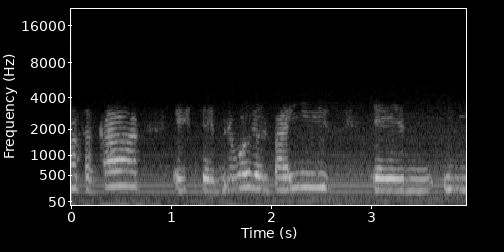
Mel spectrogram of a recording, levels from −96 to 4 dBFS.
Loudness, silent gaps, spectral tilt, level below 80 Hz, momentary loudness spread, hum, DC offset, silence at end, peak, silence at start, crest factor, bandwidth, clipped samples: -31 LUFS; none; -9 dB/octave; -66 dBFS; 11 LU; 50 Hz at -55 dBFS; under 0.1%; 0 s; -16 dBFS; 0 s; 16 dB; 3.5 kHz; under 0.1%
